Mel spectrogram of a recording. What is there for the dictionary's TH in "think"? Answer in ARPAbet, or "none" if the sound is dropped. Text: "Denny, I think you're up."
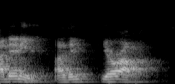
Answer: TH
